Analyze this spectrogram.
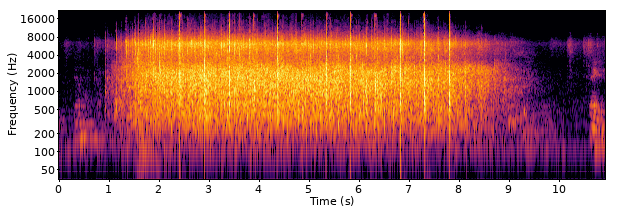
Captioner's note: applause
